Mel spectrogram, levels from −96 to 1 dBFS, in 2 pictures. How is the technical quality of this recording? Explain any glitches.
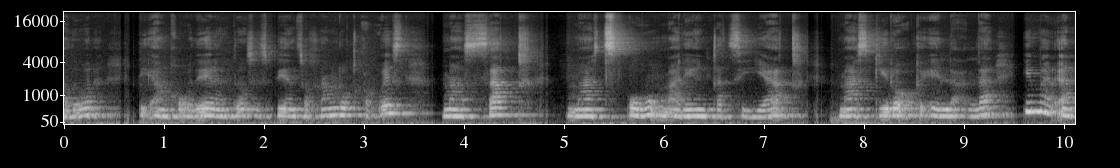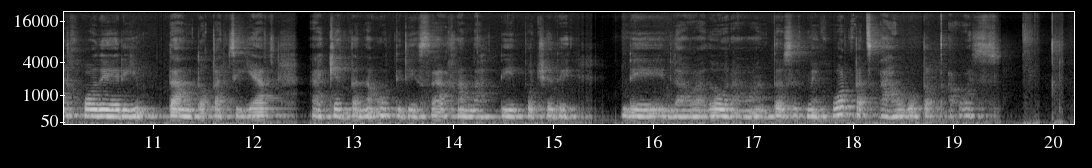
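No technical glitches are audible anywhere in this speech recording. The audio runs continuously, with nothing breaking in at any point.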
